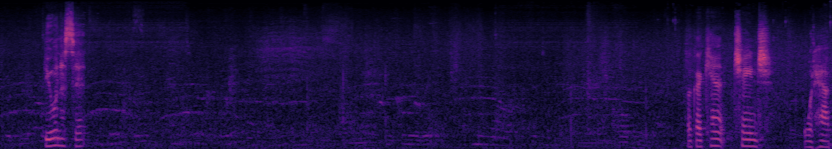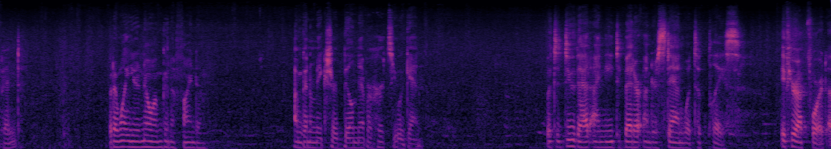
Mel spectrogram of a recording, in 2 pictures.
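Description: A woman speaks in a low, tense voice close by.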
